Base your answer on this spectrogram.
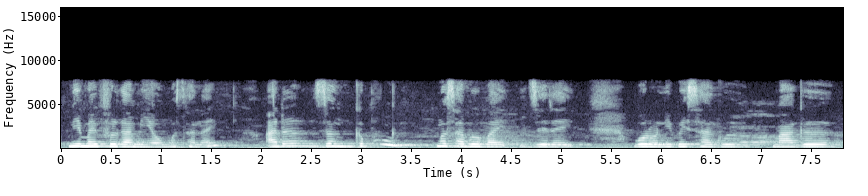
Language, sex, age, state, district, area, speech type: Bodo, female, 30-45, Assam, Udalguri, rural, spontaneous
